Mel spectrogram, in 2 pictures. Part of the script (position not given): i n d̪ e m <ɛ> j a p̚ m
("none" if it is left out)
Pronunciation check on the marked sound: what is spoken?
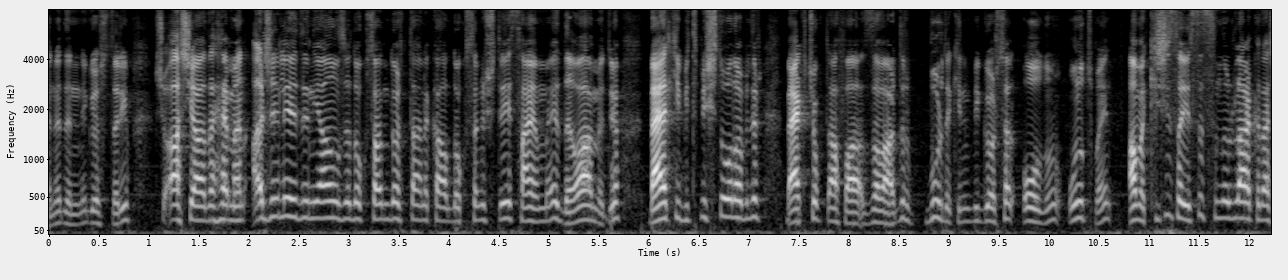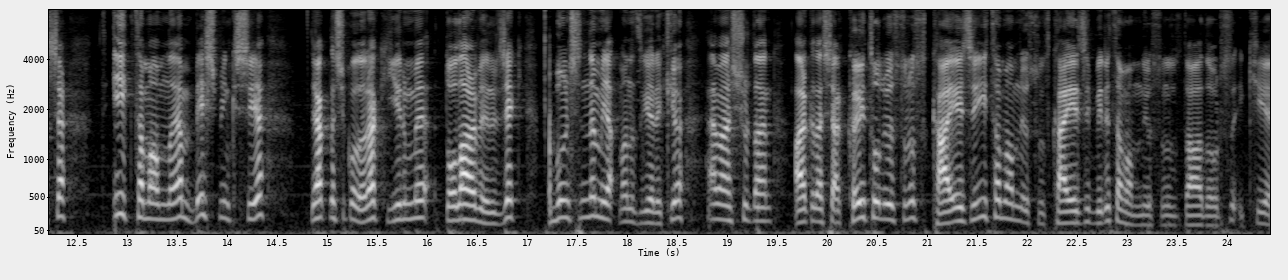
i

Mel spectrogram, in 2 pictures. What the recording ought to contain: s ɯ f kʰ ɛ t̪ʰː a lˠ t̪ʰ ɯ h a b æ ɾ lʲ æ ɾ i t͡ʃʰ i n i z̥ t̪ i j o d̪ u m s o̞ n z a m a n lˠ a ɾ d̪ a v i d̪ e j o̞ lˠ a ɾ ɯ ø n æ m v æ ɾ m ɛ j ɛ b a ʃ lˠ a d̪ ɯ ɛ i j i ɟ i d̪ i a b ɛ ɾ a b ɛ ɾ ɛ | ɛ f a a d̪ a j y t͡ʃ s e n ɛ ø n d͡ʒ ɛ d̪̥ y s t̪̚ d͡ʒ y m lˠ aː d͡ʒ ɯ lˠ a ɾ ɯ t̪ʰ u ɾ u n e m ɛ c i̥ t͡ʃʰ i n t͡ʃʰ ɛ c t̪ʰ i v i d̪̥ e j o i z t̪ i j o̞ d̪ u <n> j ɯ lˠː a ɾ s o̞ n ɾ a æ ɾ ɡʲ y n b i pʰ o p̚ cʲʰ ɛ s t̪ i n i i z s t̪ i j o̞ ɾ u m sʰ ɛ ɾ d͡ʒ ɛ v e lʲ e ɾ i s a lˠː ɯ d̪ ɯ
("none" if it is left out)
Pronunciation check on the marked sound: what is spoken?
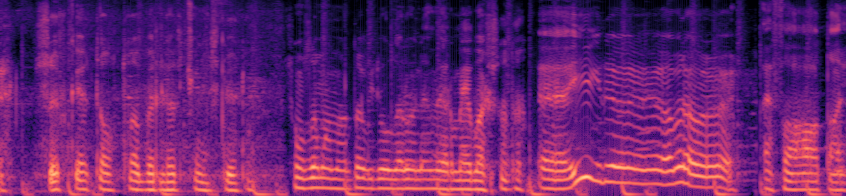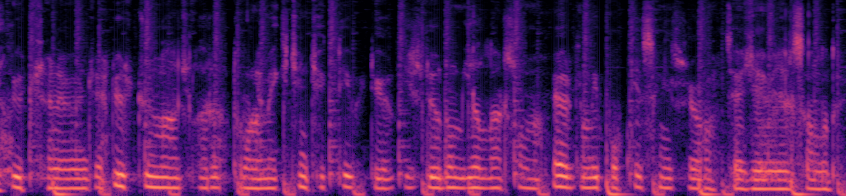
m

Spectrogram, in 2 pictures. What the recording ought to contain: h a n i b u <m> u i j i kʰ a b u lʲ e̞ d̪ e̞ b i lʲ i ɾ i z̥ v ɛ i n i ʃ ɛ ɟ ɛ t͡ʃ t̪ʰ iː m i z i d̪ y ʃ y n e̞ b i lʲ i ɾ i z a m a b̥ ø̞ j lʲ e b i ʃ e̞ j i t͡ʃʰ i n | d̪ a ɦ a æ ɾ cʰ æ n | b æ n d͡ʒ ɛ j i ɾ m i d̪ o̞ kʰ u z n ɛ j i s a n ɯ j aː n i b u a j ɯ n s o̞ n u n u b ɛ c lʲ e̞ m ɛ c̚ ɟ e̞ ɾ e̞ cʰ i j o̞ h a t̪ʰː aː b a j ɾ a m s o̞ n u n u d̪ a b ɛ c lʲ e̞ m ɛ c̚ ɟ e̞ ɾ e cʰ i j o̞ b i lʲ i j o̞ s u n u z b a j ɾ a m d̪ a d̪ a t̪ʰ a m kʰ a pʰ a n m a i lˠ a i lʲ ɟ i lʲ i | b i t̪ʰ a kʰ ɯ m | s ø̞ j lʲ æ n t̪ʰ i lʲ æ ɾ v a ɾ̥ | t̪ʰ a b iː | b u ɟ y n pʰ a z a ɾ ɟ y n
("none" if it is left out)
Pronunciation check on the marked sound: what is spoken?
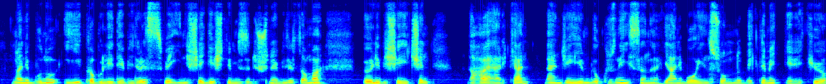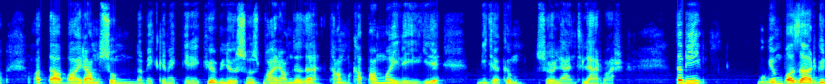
n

